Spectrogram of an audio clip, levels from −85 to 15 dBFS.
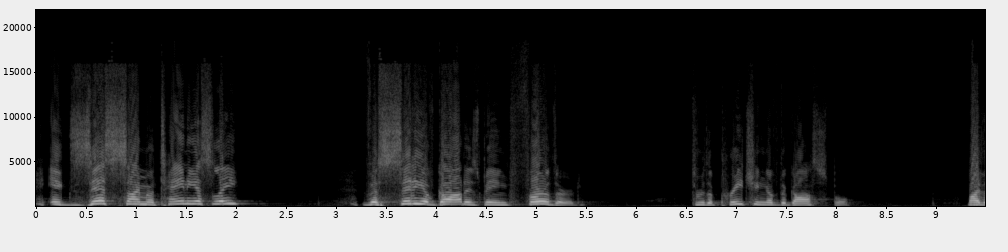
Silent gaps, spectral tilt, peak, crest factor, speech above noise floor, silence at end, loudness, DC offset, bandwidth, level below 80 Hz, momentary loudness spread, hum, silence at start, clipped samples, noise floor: none; -5 dB/octave; -14 dBFS; 14 dB; 50 dB; 0 s; -27 LUFS; under 0.1%; 16 kHz; -72 dBFS; 11 LU; none; 0 s; under 0.1%; -76 dBFS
